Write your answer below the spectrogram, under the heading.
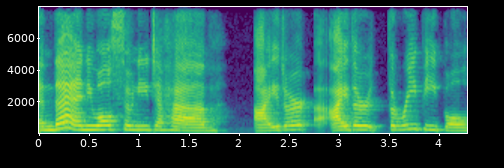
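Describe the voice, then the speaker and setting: A woman's high-pitched voice at a fairly slow pace in a very clean recording with a silent background. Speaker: network marketing distributor. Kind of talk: casual interview.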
